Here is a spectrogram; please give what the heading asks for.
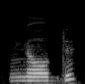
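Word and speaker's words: נאד: un odre de vino, nod, yain. La alef no se pronuncia, pero se escucha, porque se pronuncia como más largo ese jolam.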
